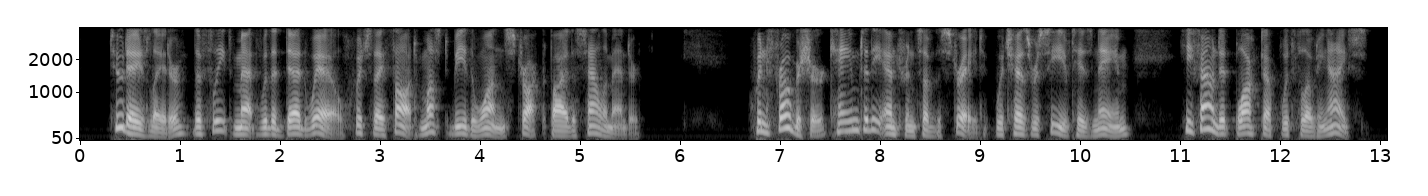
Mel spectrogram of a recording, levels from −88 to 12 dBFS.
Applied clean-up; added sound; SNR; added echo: none; none; none; none.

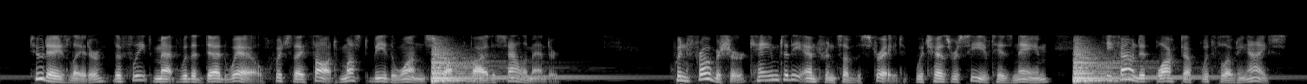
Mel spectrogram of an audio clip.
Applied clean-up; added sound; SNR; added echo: none; Drum; 5 dB; none.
